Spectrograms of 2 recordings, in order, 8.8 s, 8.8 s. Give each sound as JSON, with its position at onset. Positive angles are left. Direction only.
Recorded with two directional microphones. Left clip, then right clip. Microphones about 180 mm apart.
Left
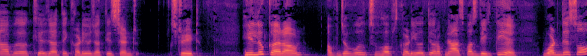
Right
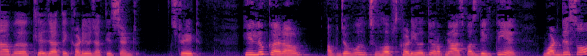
{"t": 0.0, "sound": "a woman's voice", "side_deg": 25}
{"t": 6.5, "sound": "a woman's voice", "side_deg": 45}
